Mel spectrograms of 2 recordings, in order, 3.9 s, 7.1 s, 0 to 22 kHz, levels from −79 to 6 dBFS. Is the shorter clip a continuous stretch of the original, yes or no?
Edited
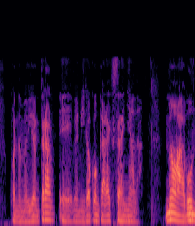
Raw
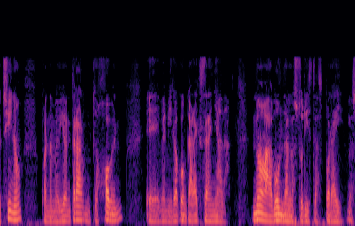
no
